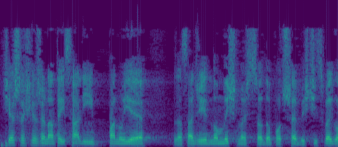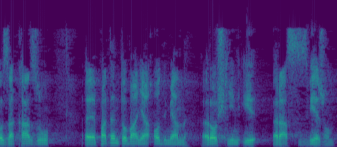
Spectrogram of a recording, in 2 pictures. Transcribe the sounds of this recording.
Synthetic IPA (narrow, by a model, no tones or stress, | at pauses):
t͡ɕɛʂɛɕɛʐɛnat̪ɛjsalʲipanujɛ | vzasad͡ʑɛjɛd̪nɔmɘɕlnɔɕt͡ɕt̪sɔd̪ɔpɔtʂɛbɘɕt͡ɕiswɛɡɔzakʰazu | pat̪ɛnt̪ɔvaɲa̰ʔɔd̪mʲjan | ɾɔɕlʲini | ɾaszːvʲjɛʐɔ̰nt̪̚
